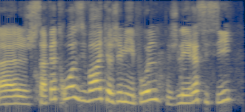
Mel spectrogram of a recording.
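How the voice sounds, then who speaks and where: Over noticeable background noise, a man talks at a very slow pace with ordinary pitch variation. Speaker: hobby farmer. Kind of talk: casual video tour. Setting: in a henhouse. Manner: hesitant, many filler sounds.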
